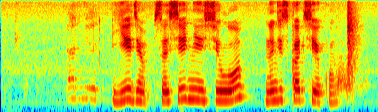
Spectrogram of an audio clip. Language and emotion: Russian, neutral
